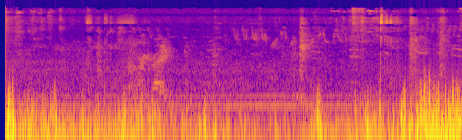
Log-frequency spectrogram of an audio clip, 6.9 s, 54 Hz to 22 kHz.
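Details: 1965 Mustang old V8 starting for the first time in 4 years: low, lumpy rumble that settles into a steady idle beat with no knocks or misses. It fires up without trouble.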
